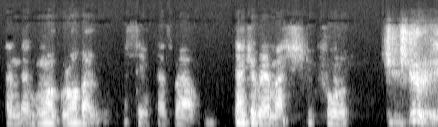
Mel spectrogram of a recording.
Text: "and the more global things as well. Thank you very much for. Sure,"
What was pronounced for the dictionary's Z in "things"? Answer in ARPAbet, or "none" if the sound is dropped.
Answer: none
